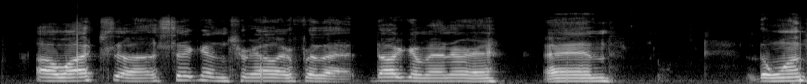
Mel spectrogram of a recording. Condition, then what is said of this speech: Ataxia. It also affects your speech, too.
